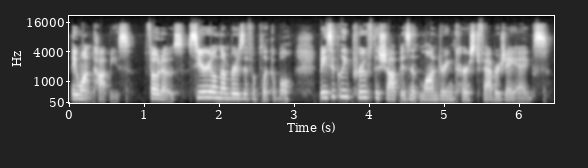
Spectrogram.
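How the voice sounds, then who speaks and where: A woman's voice: mid-range voice, expressive, moderate pace, fairly bright tone, no room sound. An actress playing a wry, guarded young woman, a former med student, in a naturalistic audio drama with dry, understated delivery. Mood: dry, businesslike.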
